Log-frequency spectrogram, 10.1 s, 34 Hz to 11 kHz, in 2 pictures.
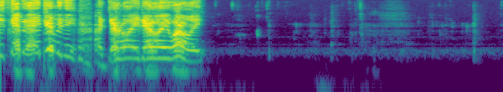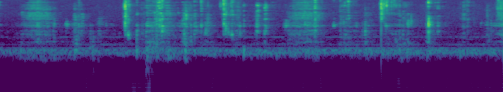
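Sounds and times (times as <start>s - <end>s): chewing ice cream: 5.6s - 10.0s.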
